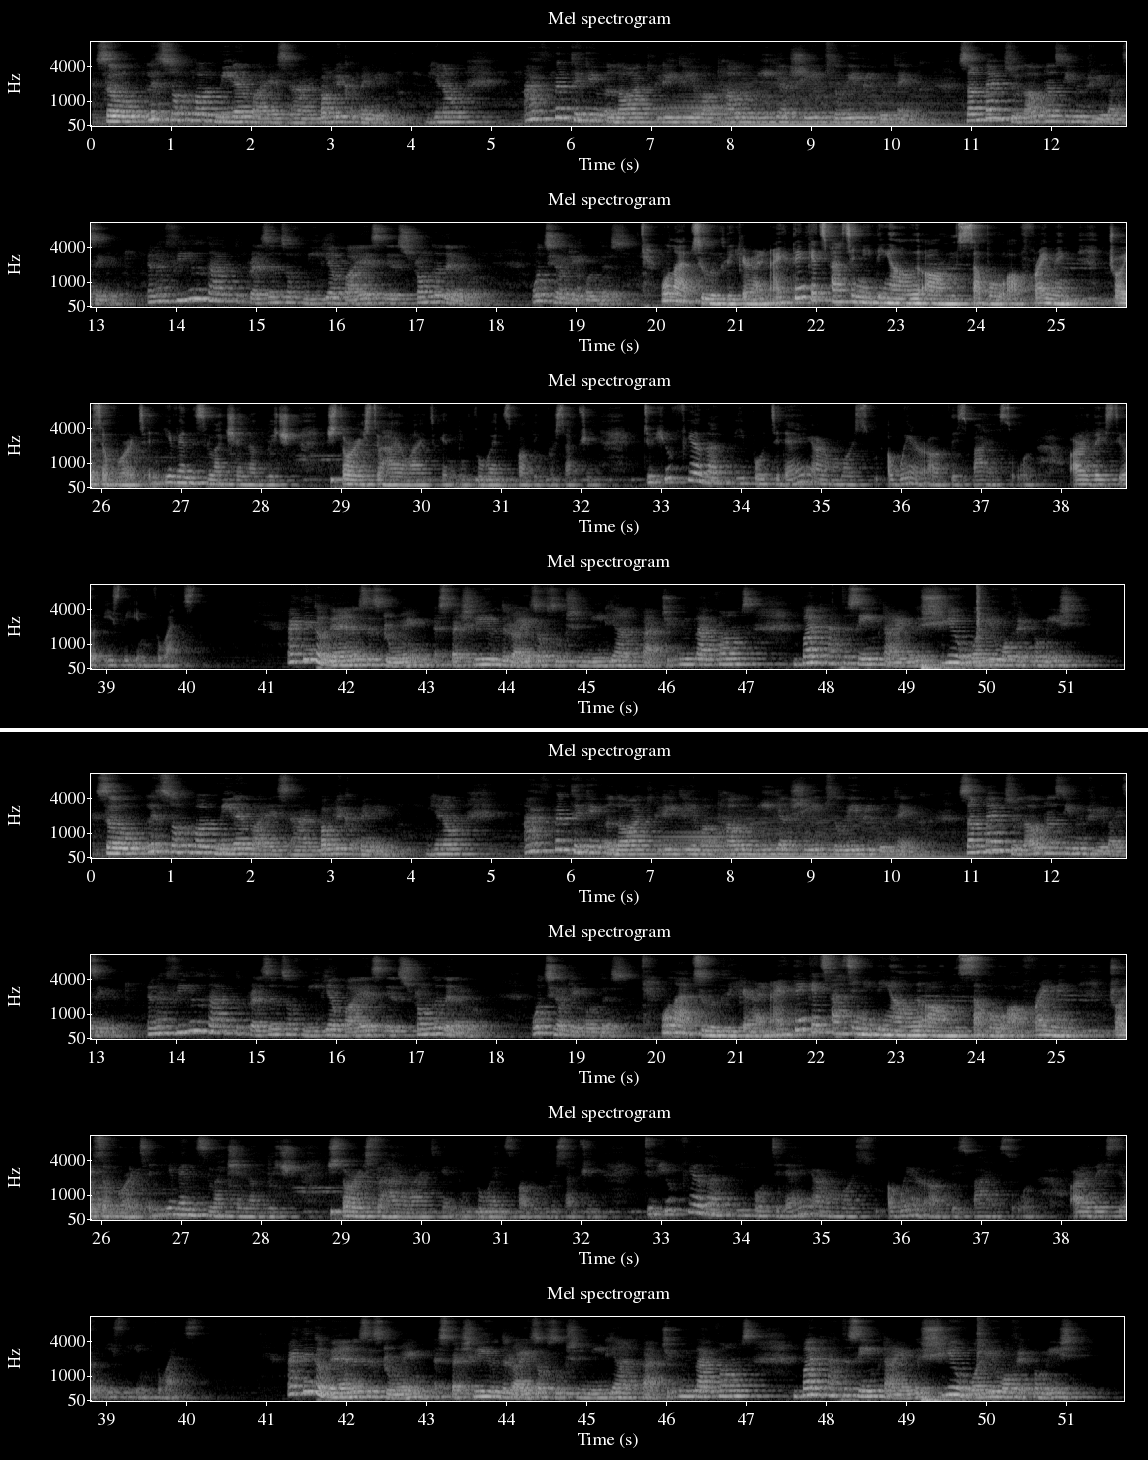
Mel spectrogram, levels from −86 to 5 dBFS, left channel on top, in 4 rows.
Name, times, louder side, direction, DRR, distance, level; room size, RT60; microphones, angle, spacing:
voice 1, 0.0-3.7 4.2-5.0 5.4-10.3 10.6-13.3 13.6-17.8 18.4-19.6 28.9-29.0 30.7-31.0 31.6-31.7 32.0-32.1 32.9-33.0 41.3-51.0, equal, 5° right, -7 dB, 0.5 m, -33 dB
sound 1, 3.6-3.7 4.3-11.2, equal, 25° left, 0.7 m, -44 dB
voice 2, 19.8-28.3 28.8-31.4 31.8-32.2 32.8-35.4 35.8-37.2 37.5-37.6 38.1-39.8, left 3 dB, 85° left, 6 dB, 0.5 m, -32 dB
sound 2, 22.9-29.9, equal, 25° right, 1.0 m, -52 dB
5.2 x 2.0 x 4.0 m, 1.0 s
head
